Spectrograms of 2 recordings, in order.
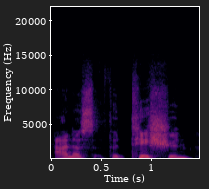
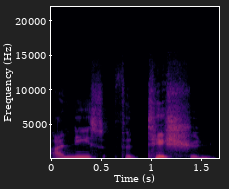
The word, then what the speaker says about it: anaesthetician: You can say anaesthetician or anaesthetician. You can say both.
